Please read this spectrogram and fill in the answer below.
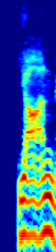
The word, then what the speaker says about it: Jan: Jan being pronounced like yawn.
